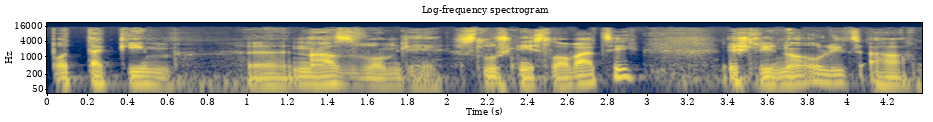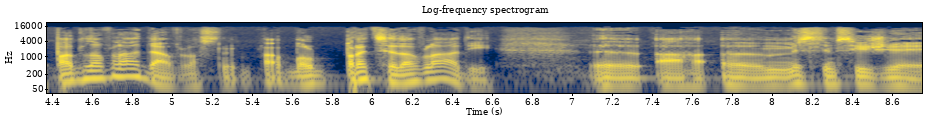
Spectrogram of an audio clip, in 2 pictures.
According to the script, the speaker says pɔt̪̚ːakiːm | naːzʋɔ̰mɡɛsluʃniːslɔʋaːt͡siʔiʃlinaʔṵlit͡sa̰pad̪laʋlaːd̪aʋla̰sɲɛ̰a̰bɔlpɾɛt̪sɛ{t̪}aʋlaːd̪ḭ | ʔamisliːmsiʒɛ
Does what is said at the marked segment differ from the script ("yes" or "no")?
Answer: yes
